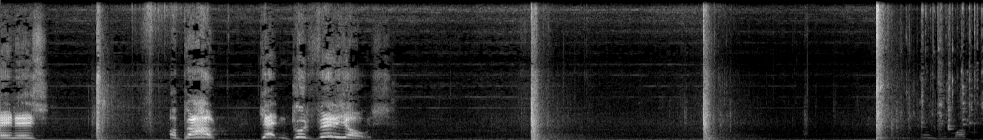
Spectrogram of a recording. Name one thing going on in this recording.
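A bat smashes into a car's windshield with loud, sharp cracks.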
